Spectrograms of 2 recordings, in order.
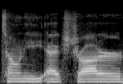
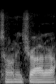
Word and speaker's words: TonyxTrotter: You can find it, Tony X Trotter. That's what you search, but it's pronounced Tony Trotter, obviously.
